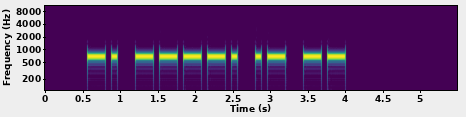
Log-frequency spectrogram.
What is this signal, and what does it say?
Morse code, heard as a keyed tone, about 16 wpm, 700 Hz. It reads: N9AM
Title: USA Call Signs - 4 Characters - Repeated 2x - 15wpm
